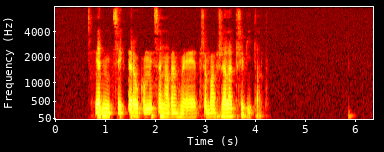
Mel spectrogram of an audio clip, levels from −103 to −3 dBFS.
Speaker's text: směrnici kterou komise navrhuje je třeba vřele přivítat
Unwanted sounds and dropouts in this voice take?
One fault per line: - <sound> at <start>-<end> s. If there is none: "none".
none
